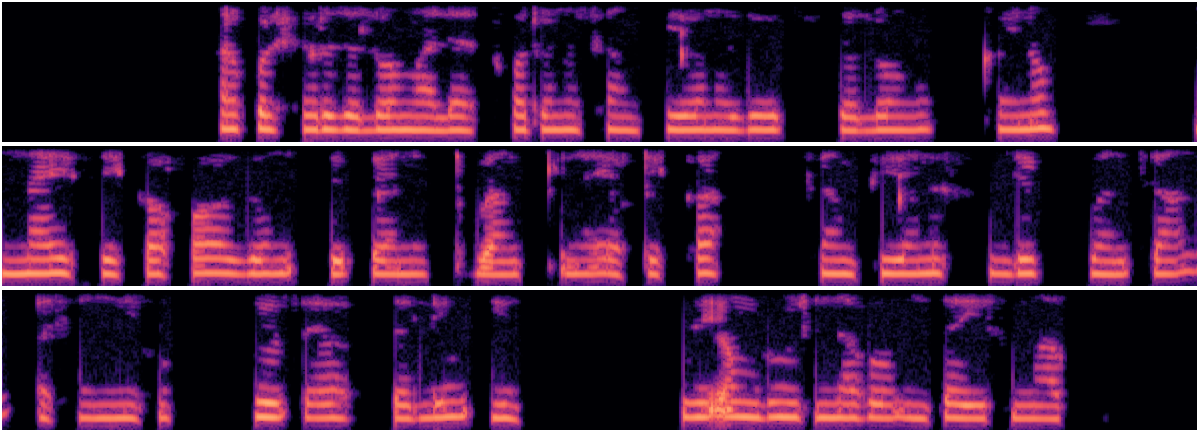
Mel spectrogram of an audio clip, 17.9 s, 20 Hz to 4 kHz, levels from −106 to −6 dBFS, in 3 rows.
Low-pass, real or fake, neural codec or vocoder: 3.6 kHz; real; none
